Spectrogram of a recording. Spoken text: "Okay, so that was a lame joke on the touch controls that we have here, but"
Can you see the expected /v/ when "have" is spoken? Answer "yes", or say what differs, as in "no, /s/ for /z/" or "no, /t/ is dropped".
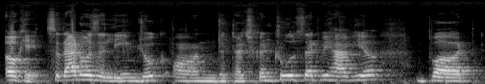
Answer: yes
